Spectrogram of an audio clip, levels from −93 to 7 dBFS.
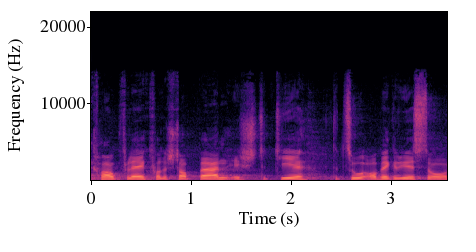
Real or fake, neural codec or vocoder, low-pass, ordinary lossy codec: real; none; 14.4 kHz; none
